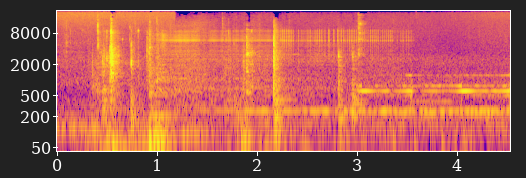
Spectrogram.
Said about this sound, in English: The door just unlocked.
